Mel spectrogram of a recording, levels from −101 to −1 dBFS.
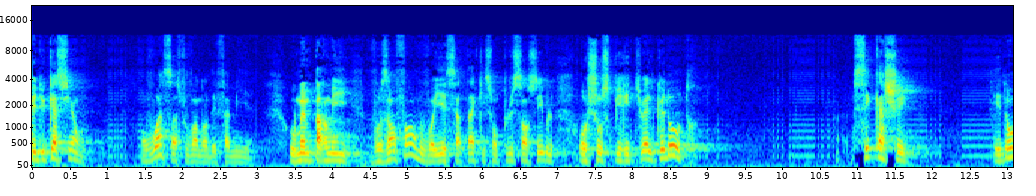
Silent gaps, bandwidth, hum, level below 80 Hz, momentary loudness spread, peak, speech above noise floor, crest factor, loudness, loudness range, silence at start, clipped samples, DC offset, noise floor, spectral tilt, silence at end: none; 11.5 kHz; none; -70 dBFS; 18 LU; -8 dBFS; 31 dB; 28 dB; -34 LUFS; 5 LU; 0 s; under 0.1%; under 0.1%; -65 dBFS; -4.5 dB/octave; 0 s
